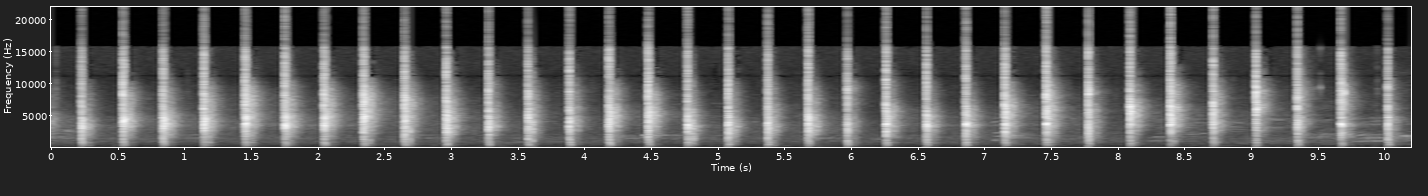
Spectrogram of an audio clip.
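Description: Quartz stone axe chopping into a wooden branch laid on a stump: quick, steady blows, about three a second, the stone head striking wood. The chopping stops near the end.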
